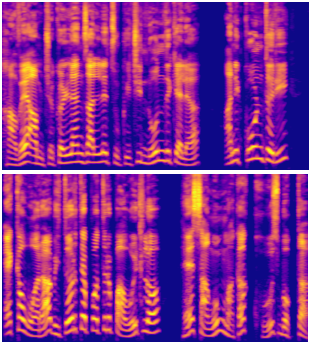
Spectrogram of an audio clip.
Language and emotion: Goan Konkani, happy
